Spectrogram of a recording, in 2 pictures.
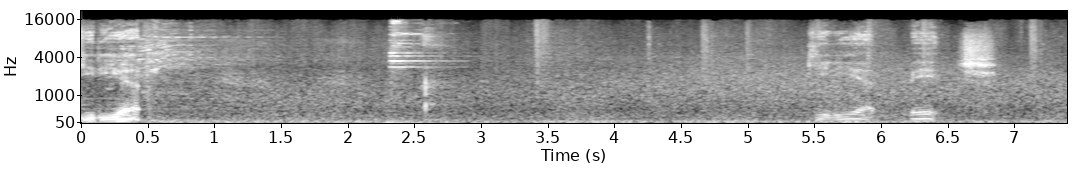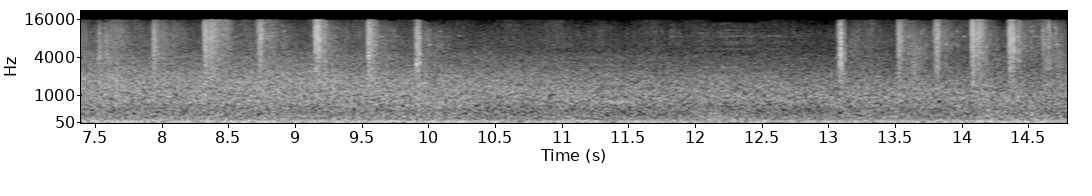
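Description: Footsteps crunch on dry ground and grass.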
